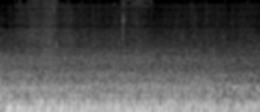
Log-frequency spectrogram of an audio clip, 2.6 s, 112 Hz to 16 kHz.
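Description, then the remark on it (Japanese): Steady low road rumble from inside a moving borrowed car, driving early in the morning on the way to go black bass fishing, a continuous deep droning hum with no voices, filling the whole stretch at an even, fairly loud level. “今朝5時あいや4時44分ちょっと不吉なタイムですが今釣りに向かっていますえー、ブラックバスを釣りたいなと思ってねちょっと車借りて”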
